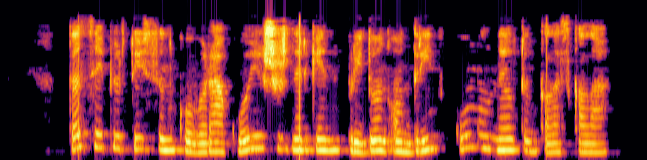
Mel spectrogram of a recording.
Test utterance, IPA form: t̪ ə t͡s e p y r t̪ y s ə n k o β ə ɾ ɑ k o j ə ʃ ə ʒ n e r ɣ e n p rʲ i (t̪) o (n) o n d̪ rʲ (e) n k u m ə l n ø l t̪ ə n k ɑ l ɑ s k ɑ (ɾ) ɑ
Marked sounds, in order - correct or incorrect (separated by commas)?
incorrect, correct, incorrect, incorrect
